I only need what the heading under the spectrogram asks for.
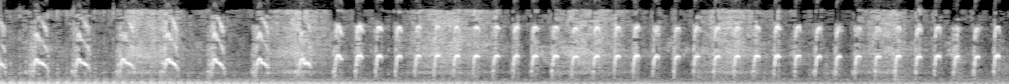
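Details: Lovebirds chirping in rapid, evenly spaced bursts of high, clipped notes, first louder and harsher, then a steady fast chatter. A low steady hum sits under them.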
